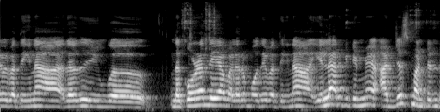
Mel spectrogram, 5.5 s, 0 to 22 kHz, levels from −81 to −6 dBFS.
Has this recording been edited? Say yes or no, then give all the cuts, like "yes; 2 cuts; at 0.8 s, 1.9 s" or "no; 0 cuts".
no; 0 cuts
